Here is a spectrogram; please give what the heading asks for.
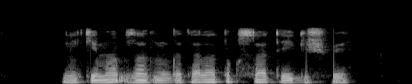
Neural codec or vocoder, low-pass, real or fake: none; 5.4 kHz; real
